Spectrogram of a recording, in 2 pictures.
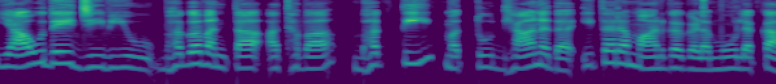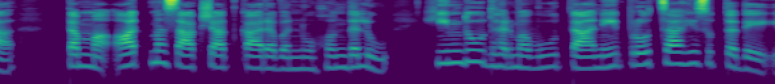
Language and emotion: Kannada, neutral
